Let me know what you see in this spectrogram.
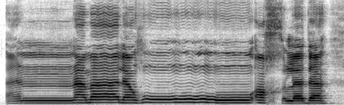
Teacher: یحسب ان نون مشدد ہے تو غنہ کریں گے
